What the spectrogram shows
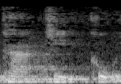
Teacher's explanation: lah ka ka itu ada anginnya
